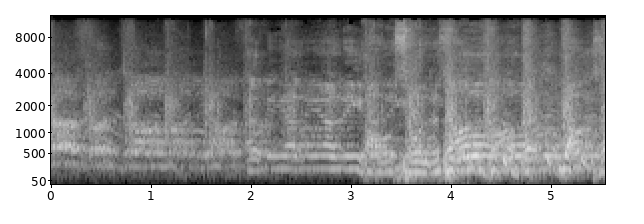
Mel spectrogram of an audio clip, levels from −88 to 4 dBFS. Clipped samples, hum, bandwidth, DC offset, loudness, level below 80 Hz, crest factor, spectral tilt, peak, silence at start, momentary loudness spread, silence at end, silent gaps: under 0.1%; none; 11.5 kHz; under 0.1%; -17 LUFS; -56 dBFS; 16 dB; -3.5 dB/octave; 0 dBFS; 0 s; 12 LU; 0 s; none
